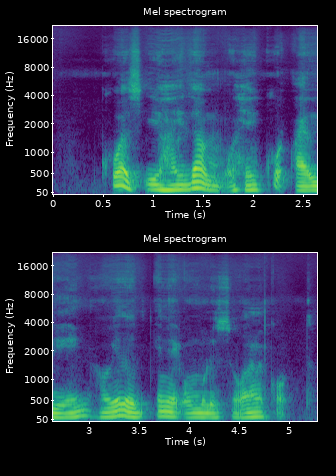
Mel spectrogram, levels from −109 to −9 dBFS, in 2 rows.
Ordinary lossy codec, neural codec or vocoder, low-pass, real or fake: none; codec, 44.1 kHz, 7.8 kbps, Pupu-Codec; none; fake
